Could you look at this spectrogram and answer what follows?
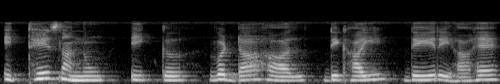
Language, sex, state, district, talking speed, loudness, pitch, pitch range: Punjabi, female, Punjab, Kapurthala, 110 wpm, -16 LUFS, 205 Hz, 195-220 Hz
